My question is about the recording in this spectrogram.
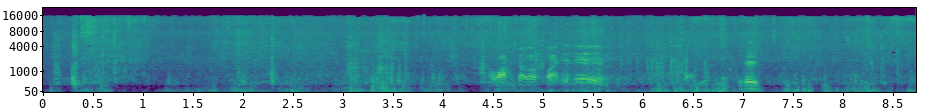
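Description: Wind buffeting the microphone as an uneven low rumble, with indistinct voices calling out about halfway through and briefly again near the end.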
